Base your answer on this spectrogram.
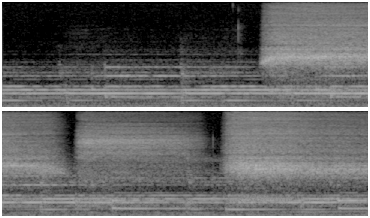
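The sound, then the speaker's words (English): Powerful breathwork exhales: three long, forceful, airy breaths, each a few seconds, rushing out in turn over a soft, steady musical drone. “imagine yourself releasing it through these powerful breaths, like you're purging it from your system.”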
